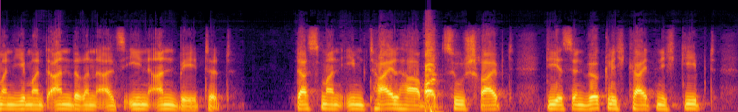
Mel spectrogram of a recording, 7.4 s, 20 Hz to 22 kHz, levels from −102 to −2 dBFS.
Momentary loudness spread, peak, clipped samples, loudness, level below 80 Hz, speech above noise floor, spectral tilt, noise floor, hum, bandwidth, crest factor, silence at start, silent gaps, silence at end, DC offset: 7 LU; 0 dBFS; under 0.1%; -14 LUFS; -40 dBFS; 50 dB; -6 dB/octave; -64 dBFS; none; 10 kHz; 14 dB; 0 s; none; 0.4 s; 0.1%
